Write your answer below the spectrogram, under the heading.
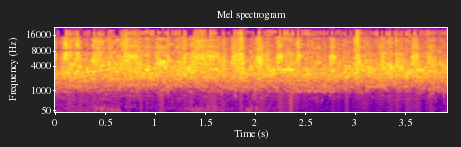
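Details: Budgerigars in an aviary colony of about 70 pairs, a brief burst of dense high chirping and squawky chatter from many birds together.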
